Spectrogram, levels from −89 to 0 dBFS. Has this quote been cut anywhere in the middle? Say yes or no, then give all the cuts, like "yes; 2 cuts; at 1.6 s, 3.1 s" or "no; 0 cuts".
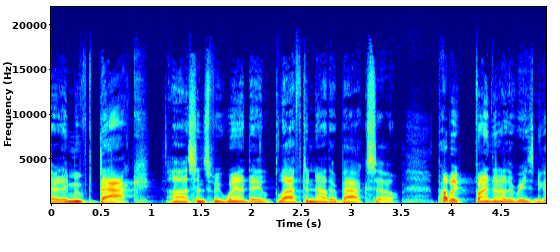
no; 0 cuts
